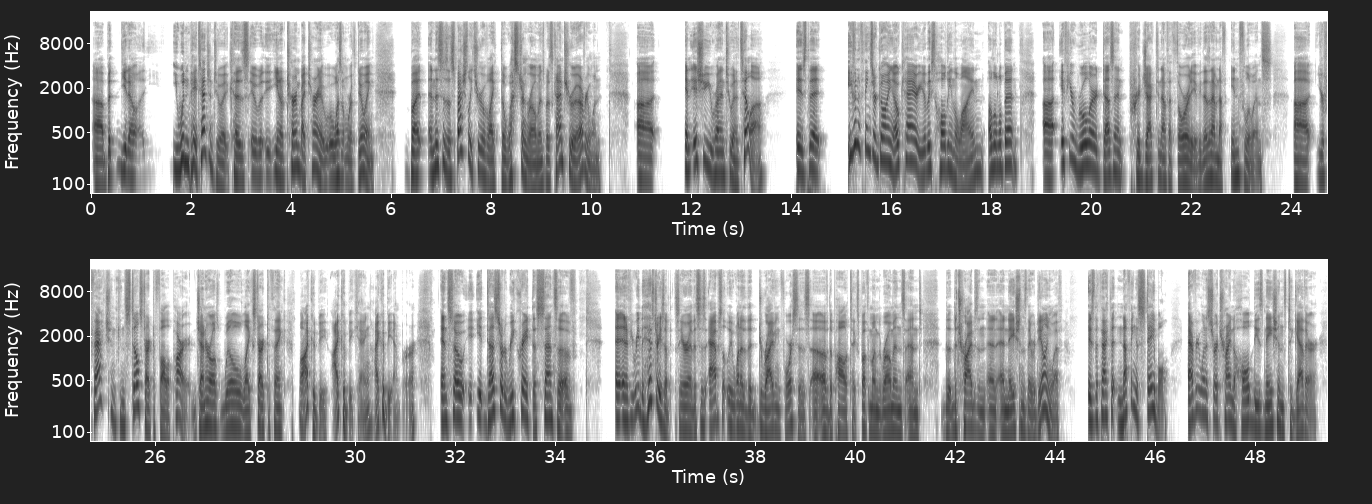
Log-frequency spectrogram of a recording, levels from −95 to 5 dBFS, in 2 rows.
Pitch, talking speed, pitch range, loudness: 130 Hz, 205 wpm, 110-165 Hz, -24 LUFS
